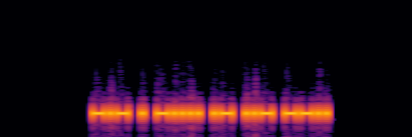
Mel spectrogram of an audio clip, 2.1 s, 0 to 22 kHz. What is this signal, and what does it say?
Morse code, heard as a keyed tone, about 56 wpm, 700 Hz. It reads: KE6AUZ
